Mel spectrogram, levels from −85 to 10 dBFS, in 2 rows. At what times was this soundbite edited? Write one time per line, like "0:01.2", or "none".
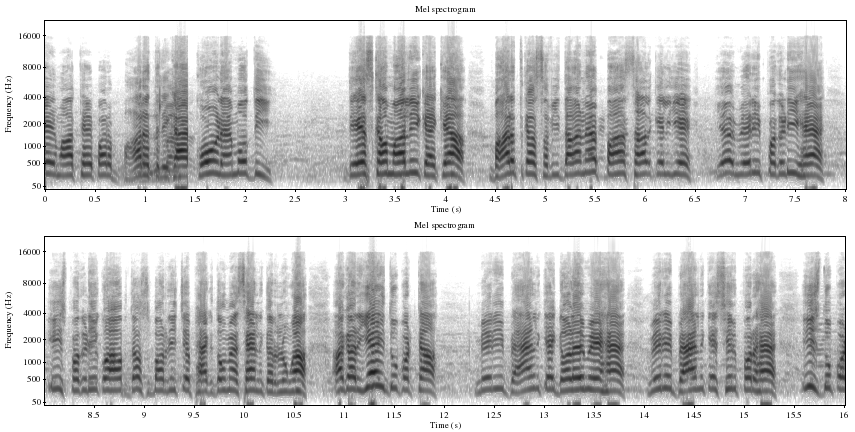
0:01.4
0:06.6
